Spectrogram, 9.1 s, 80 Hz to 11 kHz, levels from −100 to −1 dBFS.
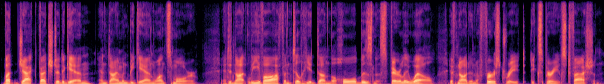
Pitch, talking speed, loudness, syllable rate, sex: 105 Hz, 210 wpm, -20 LUFS, 5.6 syllables/s, male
